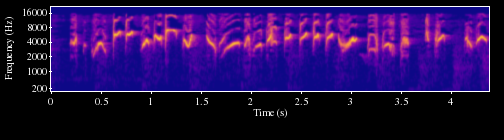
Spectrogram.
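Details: Dakun-type white-eye (pleci) in energetic ngerol rolling song with its varied isian phrases: a continuous, dense stream of high, quick twittering whistles, each note swooping up or down, barely pausing across four seconds.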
